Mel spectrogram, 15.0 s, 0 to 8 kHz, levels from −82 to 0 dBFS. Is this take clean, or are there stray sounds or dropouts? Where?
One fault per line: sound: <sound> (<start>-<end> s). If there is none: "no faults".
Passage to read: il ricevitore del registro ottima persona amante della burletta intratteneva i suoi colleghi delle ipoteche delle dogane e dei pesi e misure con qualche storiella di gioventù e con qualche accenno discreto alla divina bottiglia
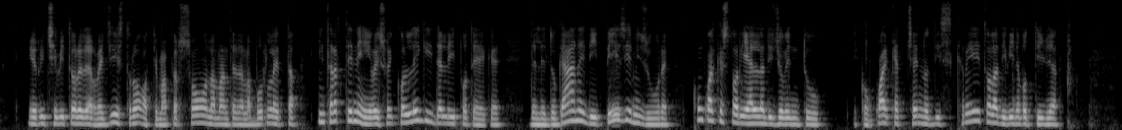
sound: thud (14.2-14.5 s)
